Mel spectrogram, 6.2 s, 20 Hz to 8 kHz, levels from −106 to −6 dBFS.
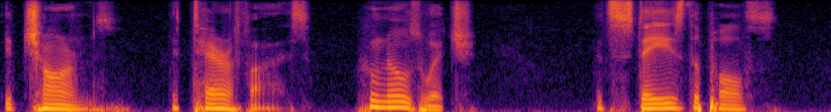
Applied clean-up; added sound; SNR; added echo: none; none; none; none.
